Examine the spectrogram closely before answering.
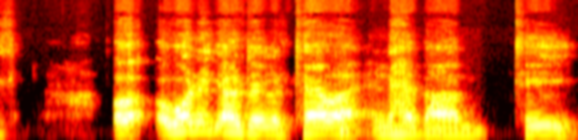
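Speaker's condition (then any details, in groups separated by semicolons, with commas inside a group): Cerebral palsy; talks slowly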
